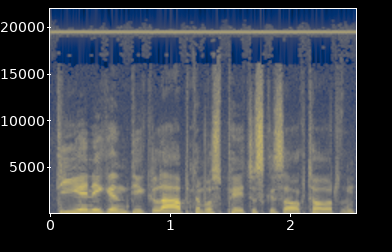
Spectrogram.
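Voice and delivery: ordinary talk, nothing marked

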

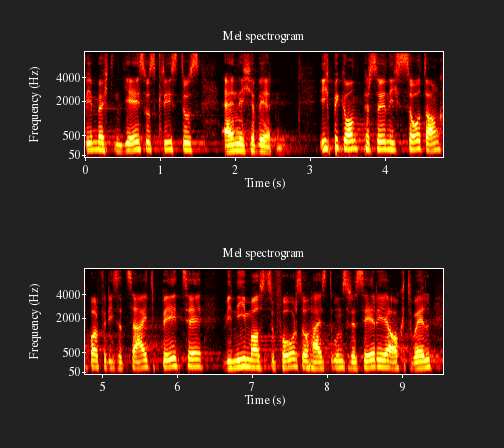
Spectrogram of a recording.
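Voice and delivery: normal talking voice

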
